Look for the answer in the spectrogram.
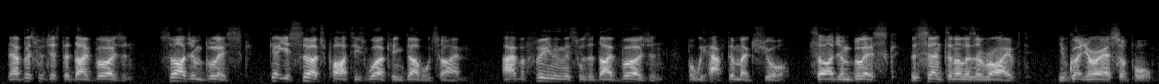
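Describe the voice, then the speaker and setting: An actor playing a stern, commanding vice admiral in a video game, giving clipped, authoritative orders over a radio comms filter. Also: male voice, mid-range voice, sharp tone, dry recording. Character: stern military vice admiral, grave, commanding fleet officer. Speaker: military commander character. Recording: dull band-limited radio sound.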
